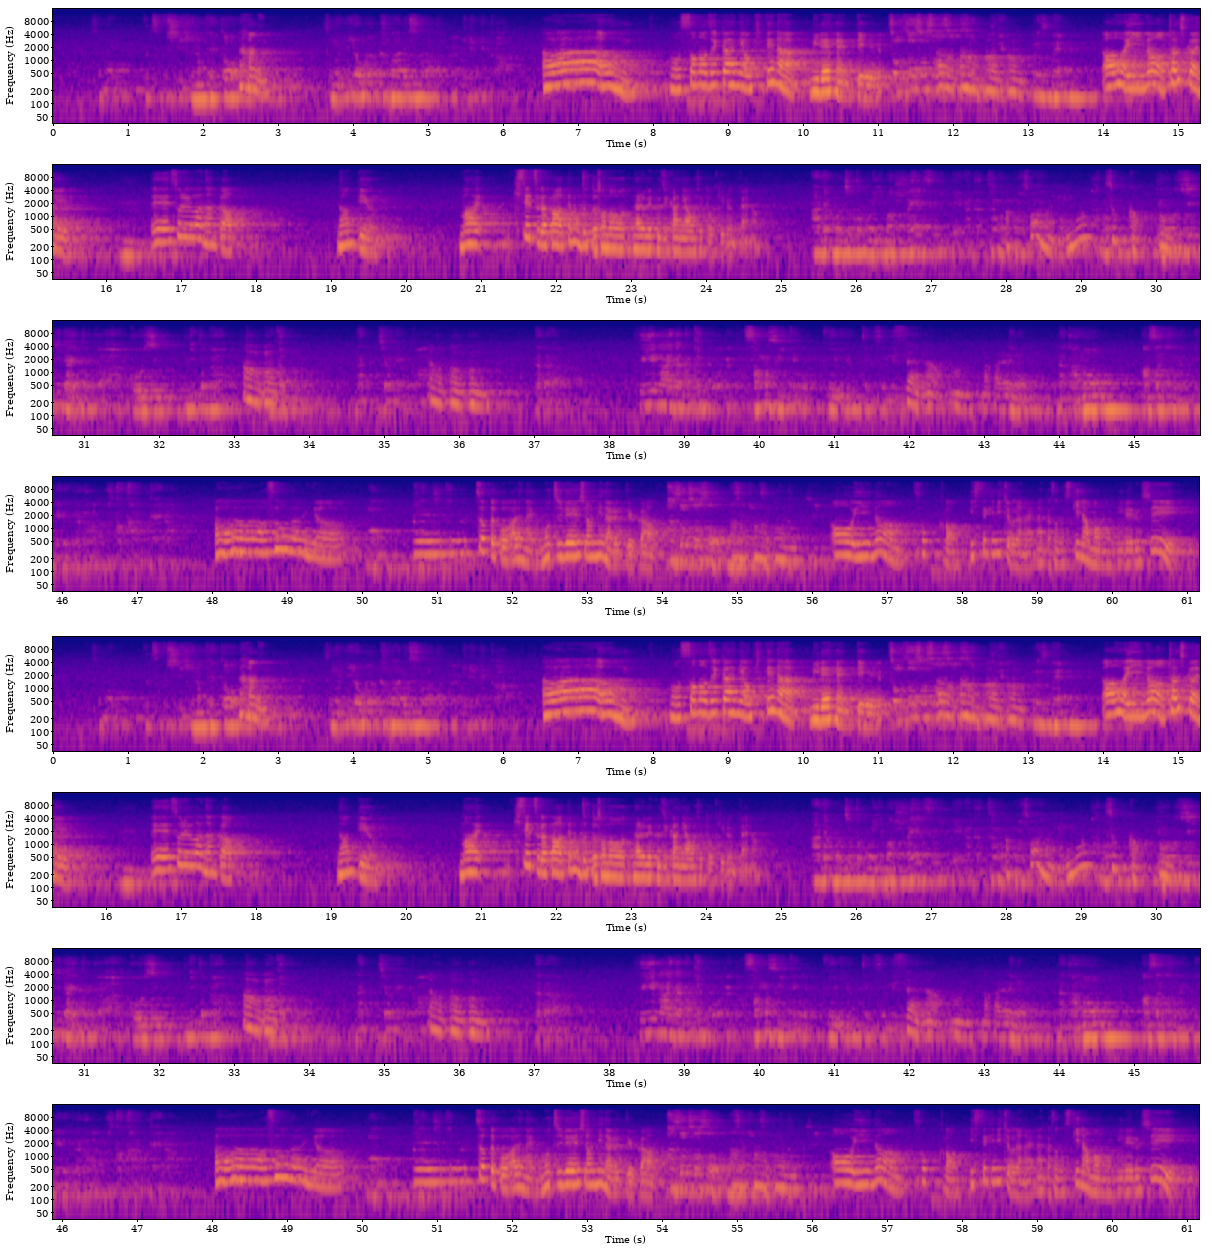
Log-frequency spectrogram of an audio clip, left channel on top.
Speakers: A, on the left; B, on the right.
A: その、美しい日の出と、
B: うん <laughs>
A: その色が変わる空とかが見れんねやんか。
B: ああー、うん。もうその時間に起きてな、
A: うん。
B: 見れへんっていう。
A: そうそうそうそうそう、
B: うんうんうんうん。
A: それ、それ、それ、それ。
B: ああー、いいな。確かに。
A: うん。うん。
B: えーそれはなんか、なんていうん。前、季節が変わってもずっとその、なるべく時間に合わせて起きるみたいな。
A: あ、でもちょっともう今早すぎて、なんか多分もう今、
B: あ、そうなんや、今そっか、
A: 多分4時台とか5時過ぎとかに多分
B: うん。うんうん。
A: なっちゃうねんか。
B: うんうんうん。
A: だから、冬の間って結構なんか寒すぎて億劫になったりすんねんけど、
B: そうやな。うん、わかる。
A: でも、なんかあの朝日が見れるから行くか、みたいな、
B: ああ、そうなんや。
A: うん、感じになる。
B: えー、ちょっとこう、あれなんや、モチベーションになるっていうか、
A: あ、そうそうそう。まさにそんな感じ。
B: うんうんうん。ああ、いいなそっか。
A: うん。
B: 一石二鳥じゃないなんかその好きなもんも見れるし、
